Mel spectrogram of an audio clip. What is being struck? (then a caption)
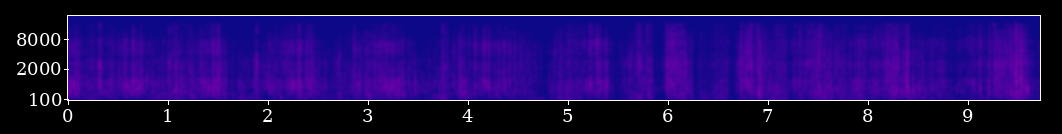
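Embossed vinyl zipper pouch. Fingernails scratch quickly across the embossed scale texture of a holographic vinyl zipper pouch. The result is a dense, crinkly, crunching rasp, centered in the mids with some bright edges, that surges and dips in uneven bursts throughout.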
